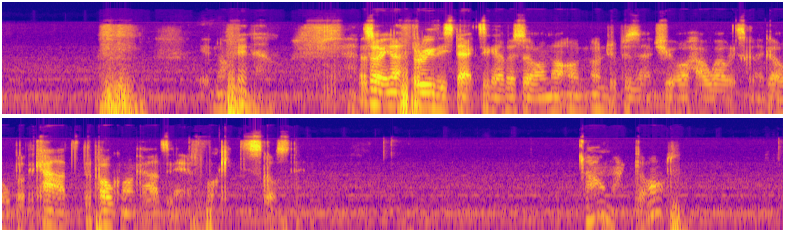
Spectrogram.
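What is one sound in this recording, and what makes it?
A young man talks casually into a microphone, close by.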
